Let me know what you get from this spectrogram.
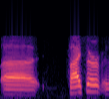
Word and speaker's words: Fiserv: And honestly, like, walking through Fiserv, am I saying it correctly? I think I am. – Yeah, you got it.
